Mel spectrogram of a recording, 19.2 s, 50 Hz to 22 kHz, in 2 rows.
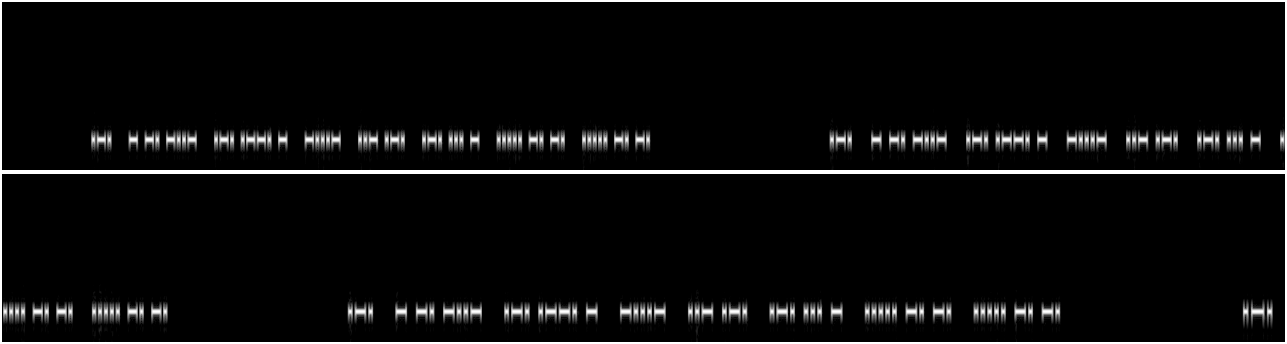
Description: Morse code, heard as a keyed tone, about 48 wpm, 700 Hz. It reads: R TNX RPT <BT> UR RST 5NN 5NN R TNX RPT <BT> UR RST 5NN 5NN R TNX RPT <BT> UR RST 5NN 5NN R
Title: Speed-Racing Common QSO Phrases - 40wpm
